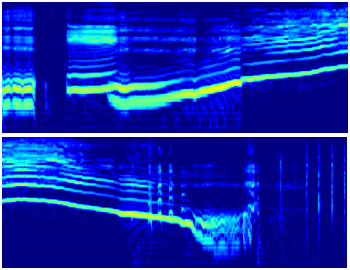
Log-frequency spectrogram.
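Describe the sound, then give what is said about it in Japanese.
A human voice imitates a siren. It begins low with a few short wavering pulses, then glides in one long, smooth rise to a high pitch and slowly sweeps back down. It ends in a brief rough break and a few soft clicks. “このあのサイレンの音を出してる時のコツは、下の時にはしっかり地声でイーイーって言ってから、上に行く時にあのそこの強いイ”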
